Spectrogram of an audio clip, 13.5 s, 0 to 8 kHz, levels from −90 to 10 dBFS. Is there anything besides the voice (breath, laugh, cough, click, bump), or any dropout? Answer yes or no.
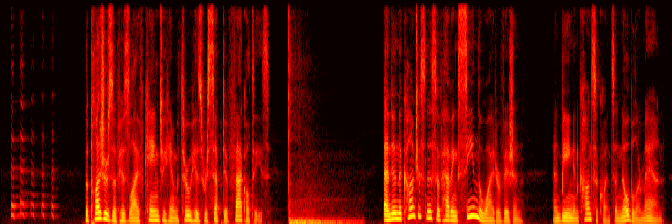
yes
